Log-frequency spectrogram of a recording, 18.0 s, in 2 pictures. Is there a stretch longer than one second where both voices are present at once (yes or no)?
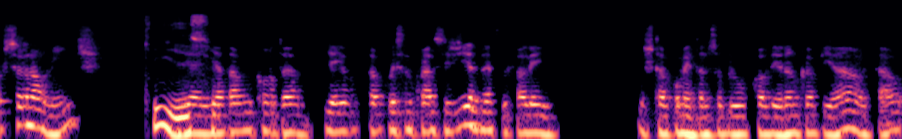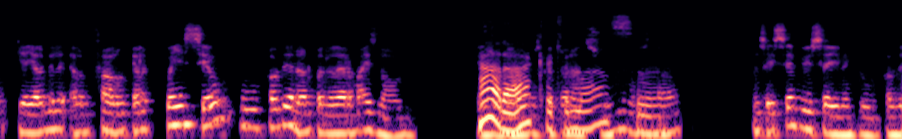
yes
